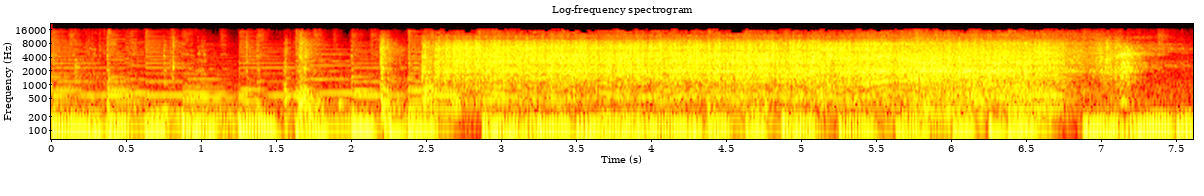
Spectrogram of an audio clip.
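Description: A mixer grinder whirs loudly and steadily for about four seconds, roughly grinding about 200 grams of ginger, 200 grams of garlic and half a kilogram of green chilies, after a few short clattering knocks at the start.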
